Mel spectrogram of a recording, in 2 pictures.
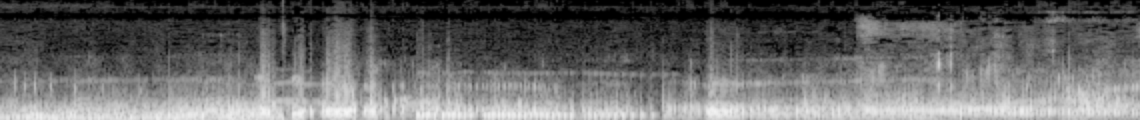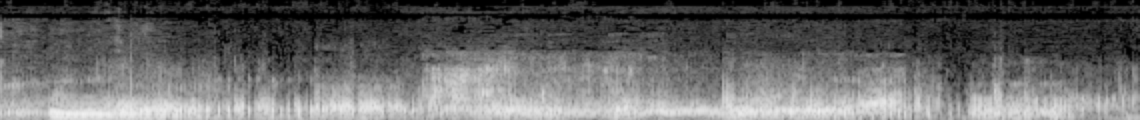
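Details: Loud, continuous low gurgling and rumbling from a person's empty stomach, ordinary hunger growling: borborygmi.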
